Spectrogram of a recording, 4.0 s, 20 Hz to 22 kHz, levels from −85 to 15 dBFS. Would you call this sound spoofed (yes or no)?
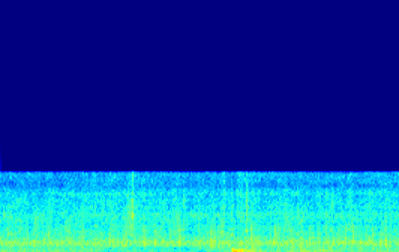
yes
